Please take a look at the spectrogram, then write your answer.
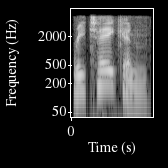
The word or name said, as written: retaken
